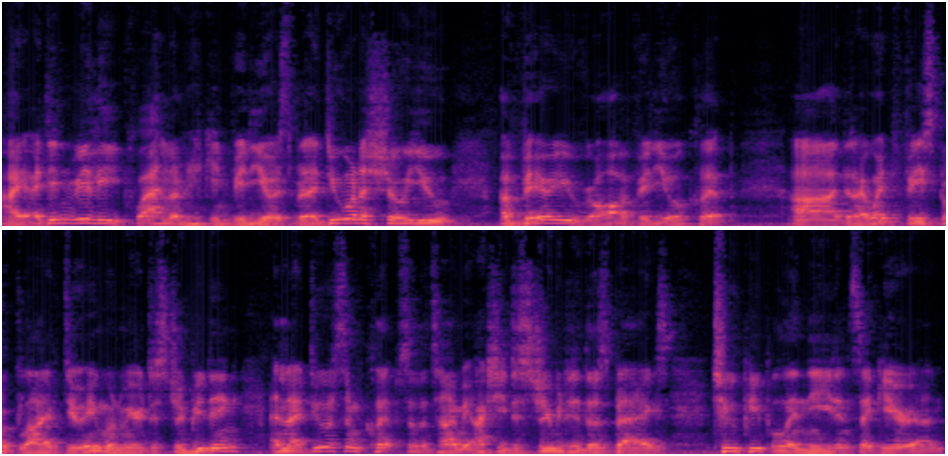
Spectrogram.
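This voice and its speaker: A man at medium pitch with ordinary pitch variation and a fairly quick pace, with noticeable background noise and audible room echo. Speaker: vlogger and volunteer relief organizer. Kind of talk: casual vlog narration. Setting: indoors at night while packing relief bags. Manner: quiet, soft-spoken; animated.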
